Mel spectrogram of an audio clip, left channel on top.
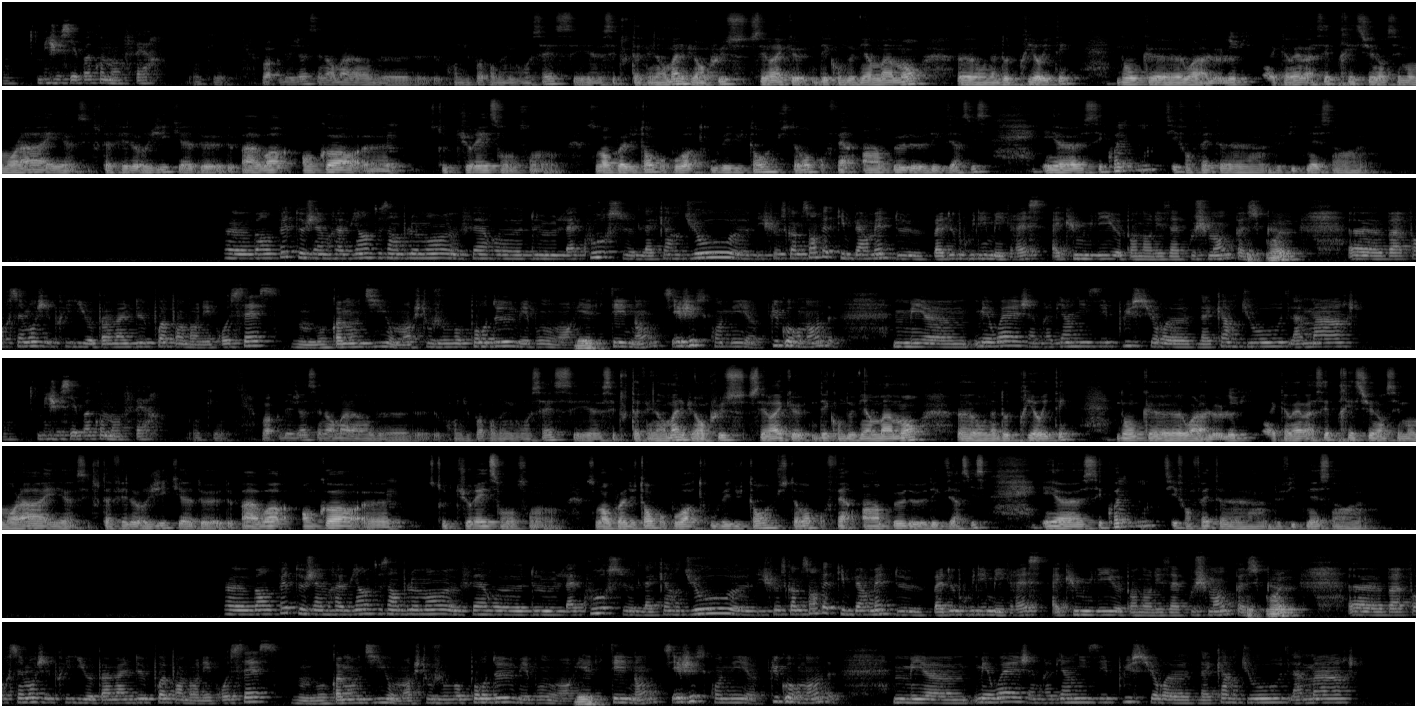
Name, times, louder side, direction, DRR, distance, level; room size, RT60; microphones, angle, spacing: voice 1, 0.0-1.6 12.2-12.5 18.0-18.1 25.3-25.6 30.5-55.9, right 1 dB, 15° right, -1 dB, 3.2 m, -38 dB
voice 2, 2.6-18.0 18.7-25.3 25.8-27.8 40.9-41.1 48.1-48.4, equal, 65° right, 6 dB, 2.3 m, -32 dB
17.5 x 9.0 x 2.9 m, 0.34 s
head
